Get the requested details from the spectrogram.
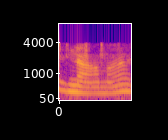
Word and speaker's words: Nama: Okay, so my name is Nama. It's spelled N-A-M-A. – N-A-M-A or N-A? – N-A-M-A.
